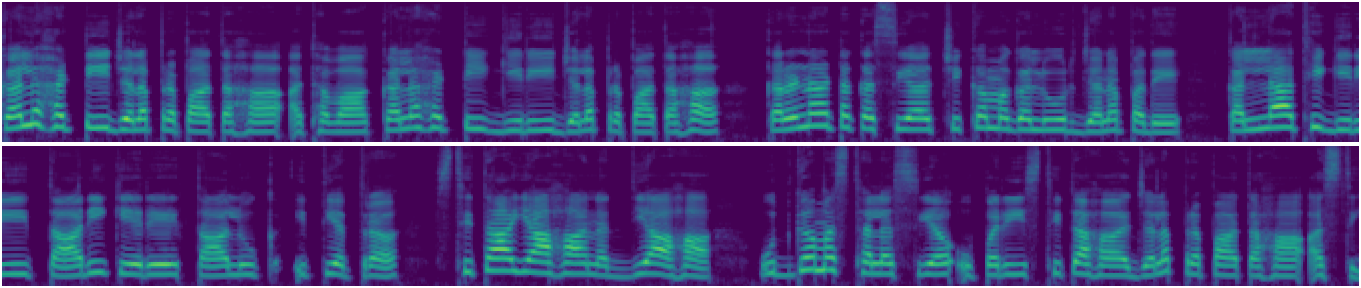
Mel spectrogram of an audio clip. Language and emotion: Sanskrit, neutral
